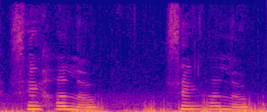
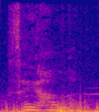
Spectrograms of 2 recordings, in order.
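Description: First: Higher, sing-song coaxing; coaxing pet voice. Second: Said in the usual way. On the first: Real, not acted. To the pet, urging it to greet the camera, sing-song coaxing. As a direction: coax the little one to say hello.

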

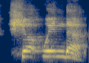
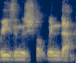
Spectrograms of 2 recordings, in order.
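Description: First: High, slow drawn-out Harry Redknapp; Harry Redknapp impression. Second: Said in the usual way. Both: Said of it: "as Harry Redknapp would once say".

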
